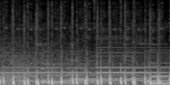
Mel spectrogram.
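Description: Horse hooves clip-clopping steadily as the animal pulls a cart in My Time at Sandrock, a regular rhythmic beat of hoof hits over a low music bed, close and clear.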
